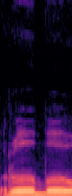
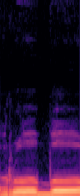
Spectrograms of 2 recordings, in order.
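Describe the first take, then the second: Both takes have the same delivery.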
